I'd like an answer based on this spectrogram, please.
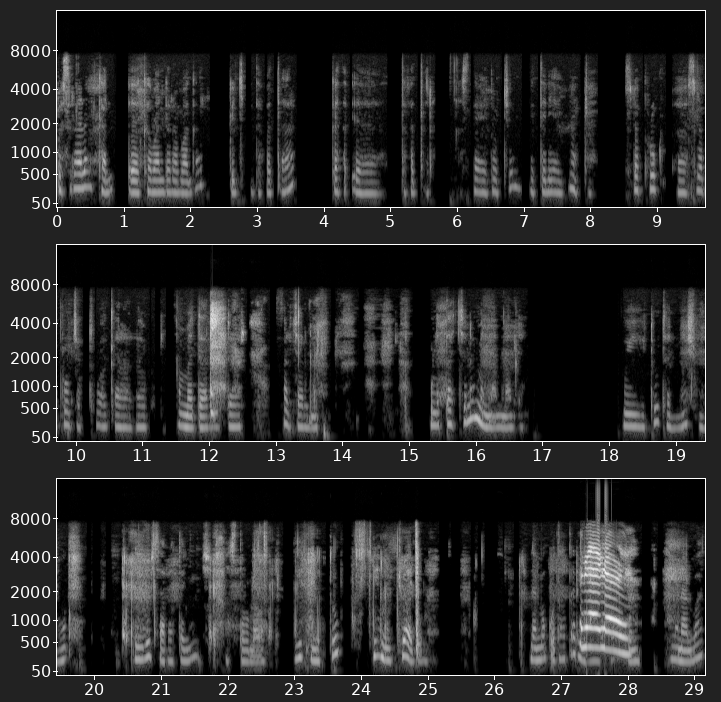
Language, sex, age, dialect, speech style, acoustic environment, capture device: Amharic, female, 25-34, Ethiopia - Addis Ababa, happy, people talking, mobile / Android / Chrome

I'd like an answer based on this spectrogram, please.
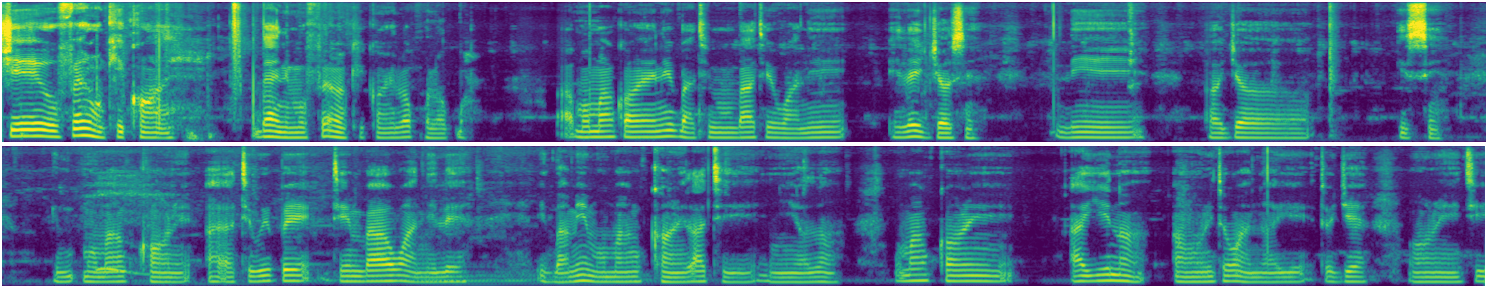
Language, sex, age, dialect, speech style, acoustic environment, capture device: Yoruba, male, 25-34, Nigeria - Lagos Yoruba, nervous; excited; anxious; relaxed, nature, mobile / Linux / Chrome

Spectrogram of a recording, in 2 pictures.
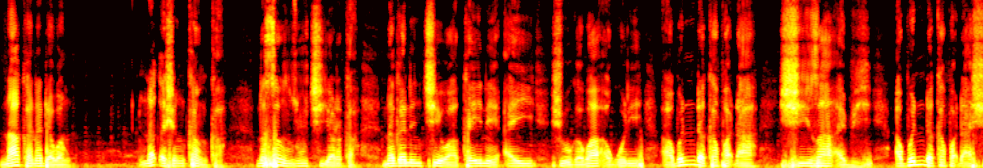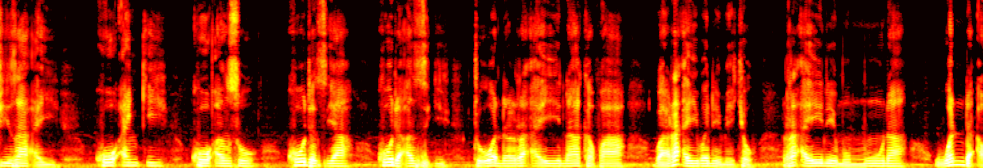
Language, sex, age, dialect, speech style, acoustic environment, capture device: Hausa, male, 25-34, Nigeria - Kano, happy, silence, mobile / Linux / Chrome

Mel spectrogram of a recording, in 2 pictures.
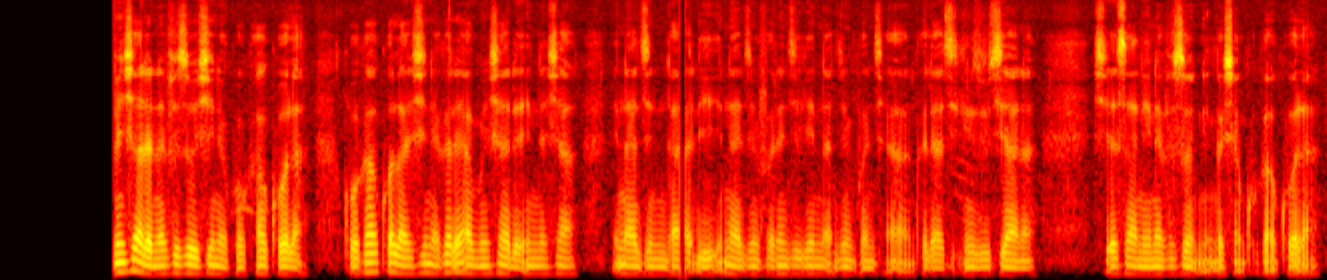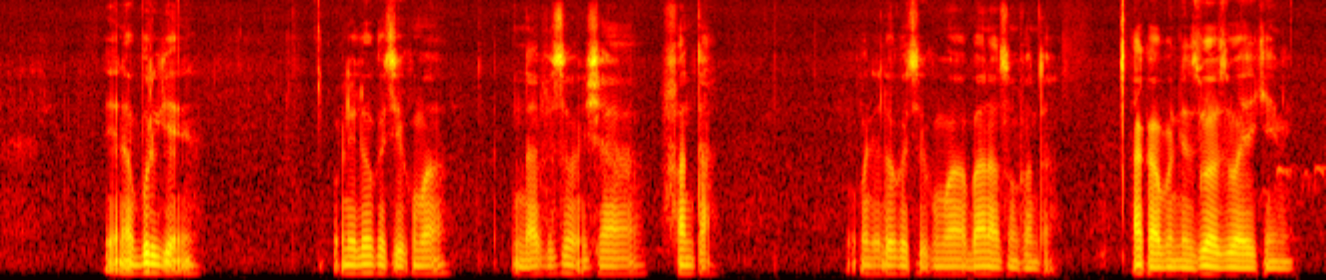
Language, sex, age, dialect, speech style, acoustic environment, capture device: Hausa, male, 25-34, Nigeria - Kano, happy; anxious, nature; silence, mobile / Linux / Chrome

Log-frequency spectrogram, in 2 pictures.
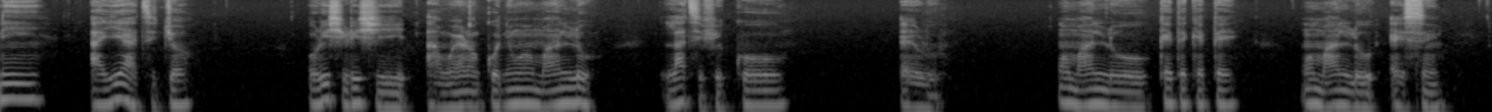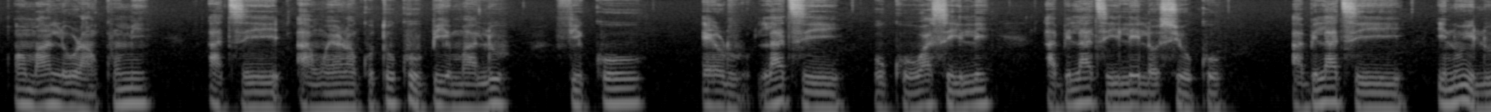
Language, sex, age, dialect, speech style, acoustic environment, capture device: Yoruba, male, 25-34, Nigeria - Ibadan, relaxed, silence, mobile / Linux / Chrome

